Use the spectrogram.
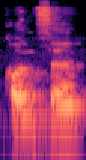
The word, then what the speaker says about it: Kuntze: It's Kuntze, Kuntze.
